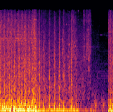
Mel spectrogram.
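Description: Rapid automatic gunfire from a video game crackles in a dense burst, then thins out and drops to near silence before a last abrupt shot at the end.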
